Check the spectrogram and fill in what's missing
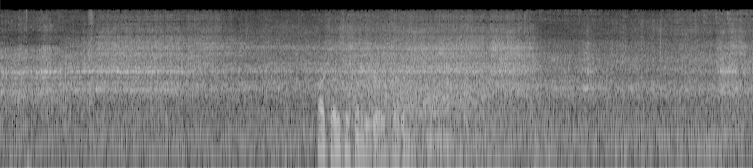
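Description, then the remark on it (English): A canary yellow Mustang's engine rumbles loudly and steadily throughout, a dense mechanical roar, while a person speaks briefly over the noise partway through. “I thought, geez, that's a horrible sounding Mustang.”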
